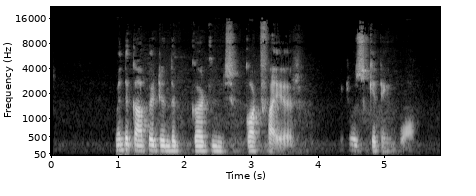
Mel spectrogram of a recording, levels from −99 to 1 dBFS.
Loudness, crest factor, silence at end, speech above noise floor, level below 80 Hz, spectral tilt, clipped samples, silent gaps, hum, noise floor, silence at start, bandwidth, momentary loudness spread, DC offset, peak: -21 LUFS; 20 dB; 0.4 s; 52 dB; -64 dBFS; -5.5 dB/octave; under 0.1%; none; none; -73 dBFS; 0.95 s; 15 kHz; 15 LU; under 0.1%; -2 dBFS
